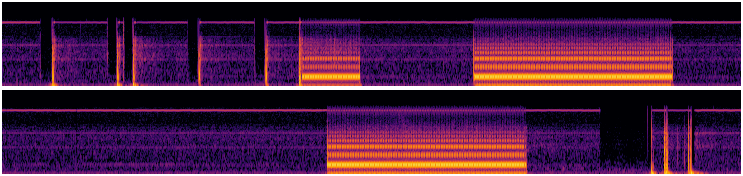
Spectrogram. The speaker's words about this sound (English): Well, it flashed, and it's on T-Carrier. Let's dial some more stuff.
